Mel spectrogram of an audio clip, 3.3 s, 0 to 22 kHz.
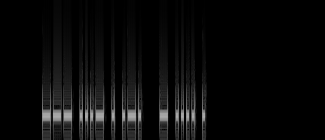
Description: Morse code, heard as a keyed tone, about 44 wpm, 700 Hz. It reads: OVER THE
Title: Sets of 2 Words 45wpm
